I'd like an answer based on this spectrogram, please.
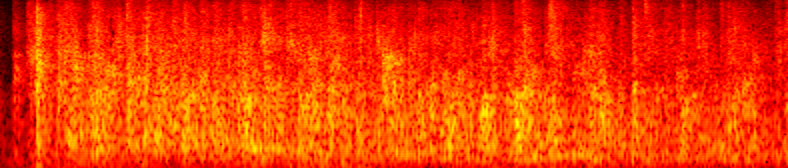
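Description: Audience applauding, many hands clapping at once; it starts abruptly and keeps a steady level.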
